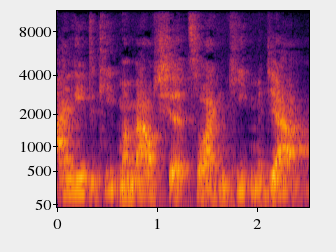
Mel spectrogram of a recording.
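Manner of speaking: ordinary talk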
